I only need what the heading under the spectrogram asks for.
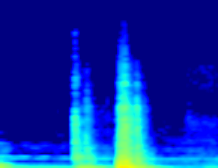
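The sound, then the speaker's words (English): A door is opened with a dull clunk followed moments later by a heavier thunk, against a faint steady hum and no voices. “could you open the door for us, dear?”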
